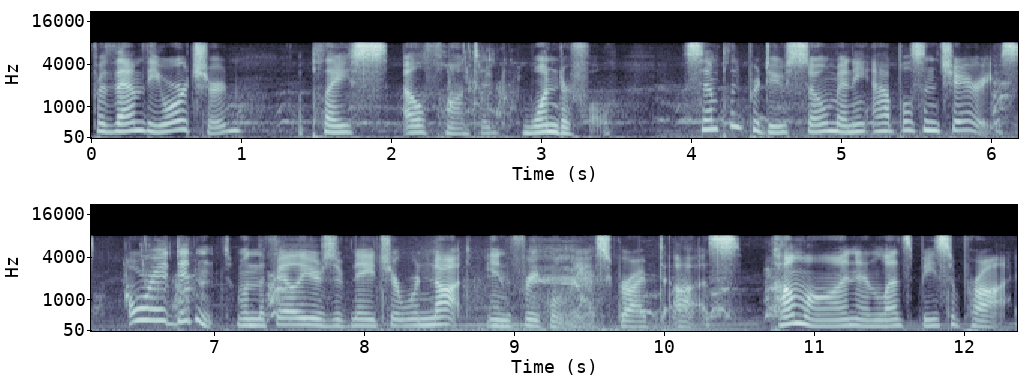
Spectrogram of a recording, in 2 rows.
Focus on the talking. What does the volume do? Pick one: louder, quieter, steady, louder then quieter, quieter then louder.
steady.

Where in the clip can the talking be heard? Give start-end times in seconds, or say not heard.
0.0-12.3.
